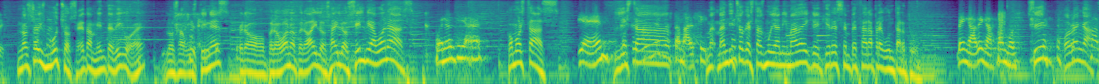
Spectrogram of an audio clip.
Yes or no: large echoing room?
no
